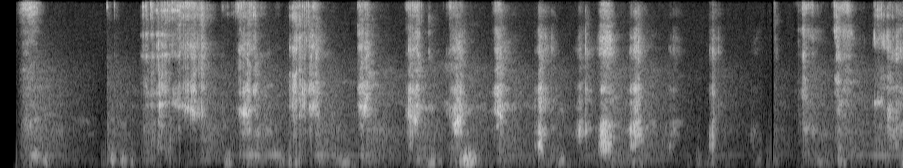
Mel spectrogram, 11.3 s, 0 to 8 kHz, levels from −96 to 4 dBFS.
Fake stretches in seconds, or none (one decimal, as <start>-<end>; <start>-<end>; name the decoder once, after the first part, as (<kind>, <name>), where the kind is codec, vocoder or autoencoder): 2.2-2.8 (codec, DAC)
